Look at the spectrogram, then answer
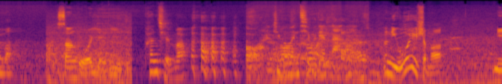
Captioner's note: participants speaking in foreign language; participant speaking in foreign language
